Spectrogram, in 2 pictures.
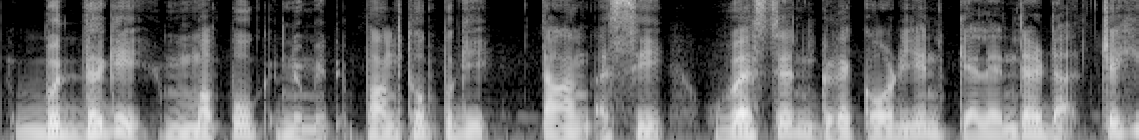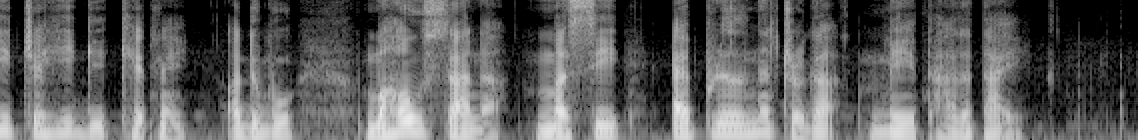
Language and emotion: Manipuri, neutral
